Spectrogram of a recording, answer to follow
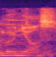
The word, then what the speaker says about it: Munhoz: Afghan Gastelum is back against a debutant called Alex Munhoz. I'm assuming that's a Spanish name. Well, once again, you've completely butchered a Spanish name. How do you pronounce that? Munhoz.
